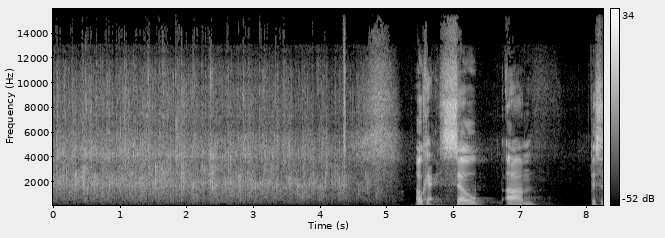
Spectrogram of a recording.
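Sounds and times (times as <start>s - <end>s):
audience applause at a candidates' forum: 0.0s - 5.1s
speech: 5.5s - 7.3s, 8.1s - 8.2s.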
